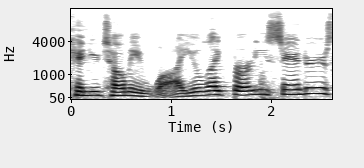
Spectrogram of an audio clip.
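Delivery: put-on condescending, patronizing, talking-down tone. Retelling how a reporter questioned a girl in a Sailor Moon outfit, mimicking a condescending tone. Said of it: "Like in that really condescending tone".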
